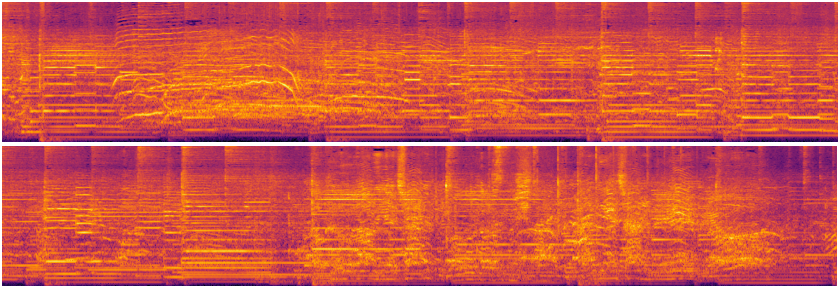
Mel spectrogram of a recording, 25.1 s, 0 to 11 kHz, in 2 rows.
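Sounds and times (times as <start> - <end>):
electric guitar: 0.0 - 25.0
steady drum beat: 4.5 - 7.8, 8.4 - 10.2, 16.3 - 24.2
bass notes: 4.7 - 25.0.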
